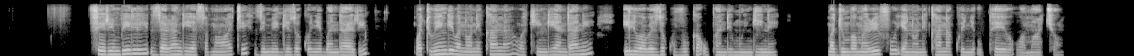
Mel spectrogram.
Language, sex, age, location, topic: Swahili, female, 25-35, Mombasa, government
